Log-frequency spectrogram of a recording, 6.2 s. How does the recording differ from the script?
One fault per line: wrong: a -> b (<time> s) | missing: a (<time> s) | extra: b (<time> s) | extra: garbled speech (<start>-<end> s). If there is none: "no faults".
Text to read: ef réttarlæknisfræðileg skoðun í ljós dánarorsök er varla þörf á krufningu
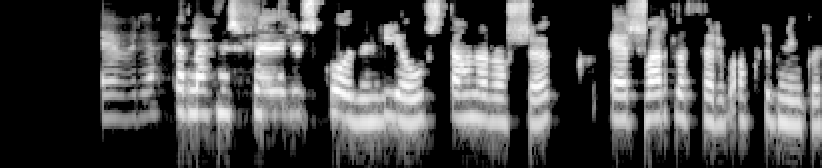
no faults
